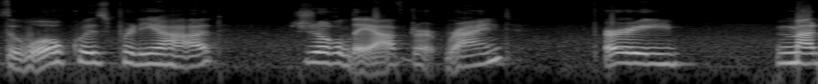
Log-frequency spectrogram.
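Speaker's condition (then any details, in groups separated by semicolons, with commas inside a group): Friedreich's ataxia; expects loss of speech and self-feeding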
